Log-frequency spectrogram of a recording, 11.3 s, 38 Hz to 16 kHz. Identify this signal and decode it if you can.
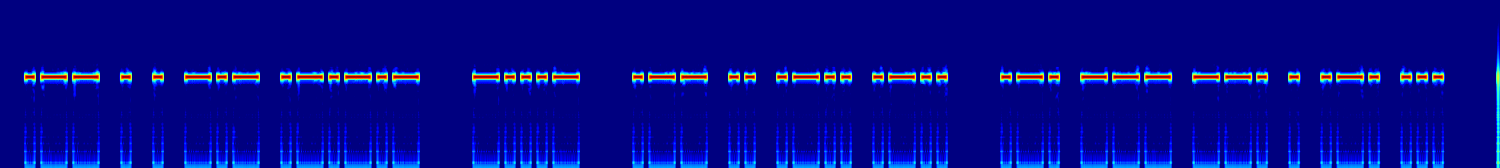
Morse code, heard as a keyed tone, about 20 wpm, 1000 Hz. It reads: WEEK. <BT> WILL ROGERS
